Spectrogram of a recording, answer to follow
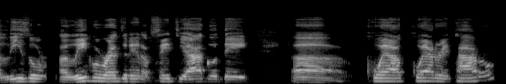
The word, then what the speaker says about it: Querétaro: All right, so Asha is an expat, and she's also a legal resident of Santiago de Querétaro, right? Querétaro. Querétaro.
